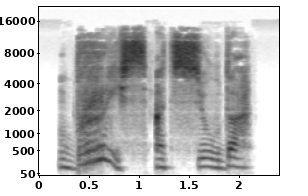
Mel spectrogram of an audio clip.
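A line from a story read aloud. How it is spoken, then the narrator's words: Hissing. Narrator (Russian): прошипела матушка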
